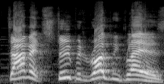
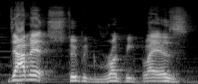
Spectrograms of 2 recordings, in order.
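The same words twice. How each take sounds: First: It is yelled loudly. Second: It is mumbled quietly under the breath.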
